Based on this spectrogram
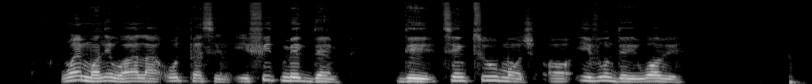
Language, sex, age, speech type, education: Nigerian Pidgin, male, 30-45, spontaneous, tertiary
